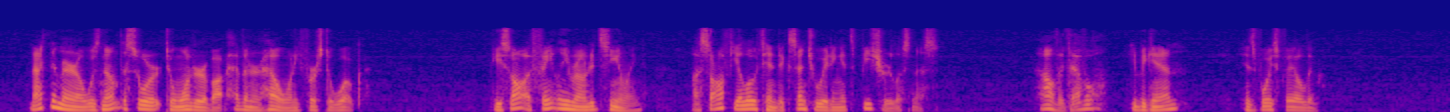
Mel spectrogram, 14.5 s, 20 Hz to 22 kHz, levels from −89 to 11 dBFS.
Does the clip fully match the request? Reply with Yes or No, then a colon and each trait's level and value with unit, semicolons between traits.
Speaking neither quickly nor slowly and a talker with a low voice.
Yes: average, 155 wpm; low, 115 Hz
